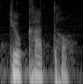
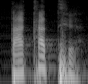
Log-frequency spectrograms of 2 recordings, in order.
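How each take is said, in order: First: It is said Italian-style, beginning with 'du'. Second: It is said English-style, beginning with 'da'. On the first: The speaker calls it right. "두카토입니다" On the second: The speaker calls it wrong. "그게 약간 어, 영어식 좀 이상한 발음인데"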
